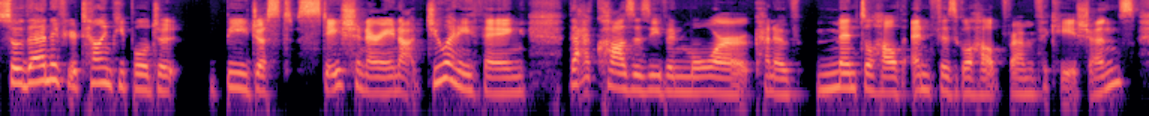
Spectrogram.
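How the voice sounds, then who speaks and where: Fairly low in pitch, a woman with an American accent speaks at a moderate pace with ordinary pitch variation. The recording is very clean, with a silent background. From US Northeast. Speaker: holistic physical therapist. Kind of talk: interview, casual conversation.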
